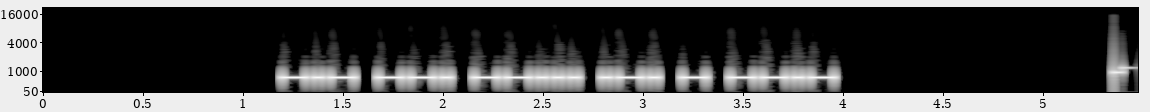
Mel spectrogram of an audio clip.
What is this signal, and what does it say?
Morse code, heard as a keyed tone, about 30 wpm, 700 Hz. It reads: KG7RTQ
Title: USA Call Signs - 6 Characters - 3x Character Spacing - 30wpm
